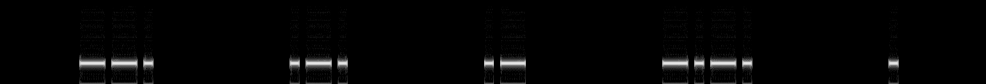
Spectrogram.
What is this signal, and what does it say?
Morse code, heard as a keyed tone, about 15 wpm, spaced as for 5 wpm, 1000 Hz. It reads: GRACE
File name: qotdfiles / 5wpm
